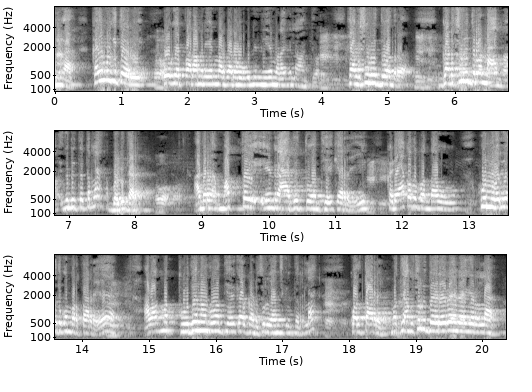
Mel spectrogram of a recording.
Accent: Mangalwada, Karnataka, India; ನಾವು ಮಂಗಳವಾಡದವರು.

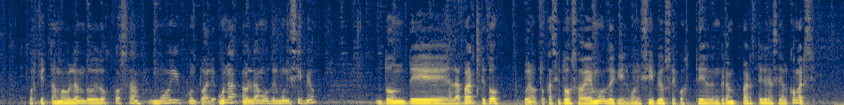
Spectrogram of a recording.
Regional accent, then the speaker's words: Concepción, Biobío, Chile; Vengo de Nonguén. Ahora, estudié en una escuela de allá de Nonguén, Liceo 34, promoción de 1991.

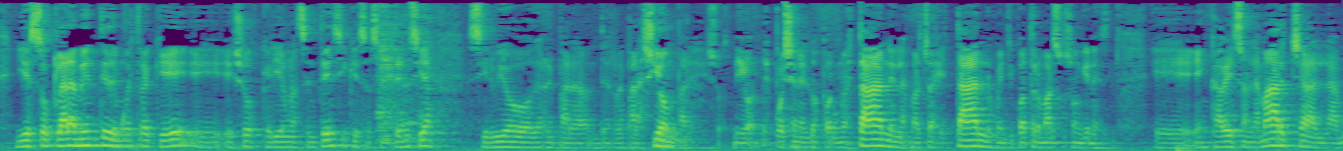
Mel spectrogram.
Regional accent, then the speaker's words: Entre Ríos, Argentina; nosotros de la provincia de Entre Ríos

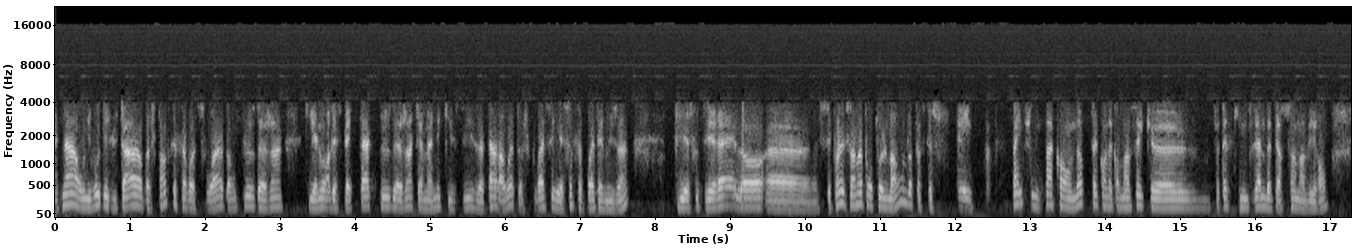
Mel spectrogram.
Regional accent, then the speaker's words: La Baie, Quebec, Canada; Moi, je viens de la Baie.

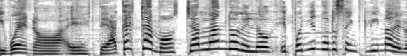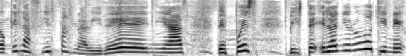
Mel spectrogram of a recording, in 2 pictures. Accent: Argentina; Vos decís, somos argentinos, siempre hacemos lo mismo

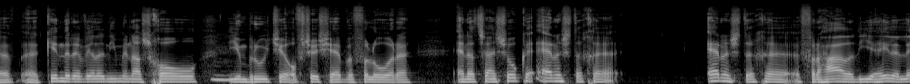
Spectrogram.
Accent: Amsterdam, North Holland, Netherlands; We komen allemaal uit Amsterdam Zuidoost.

